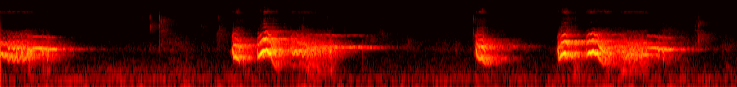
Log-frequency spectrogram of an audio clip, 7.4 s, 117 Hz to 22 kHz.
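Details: Young Labrador Retriever puppies, born May 24, 2021 to mother Belle and recorded indoors by a puppy cam on 4 June, give short wavering whines. The whines come in bursts of one to two seconds, some with a yelping break, separated by silences.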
